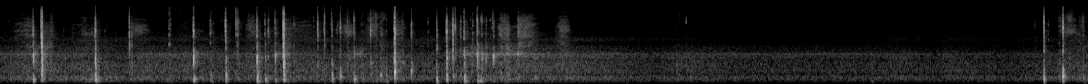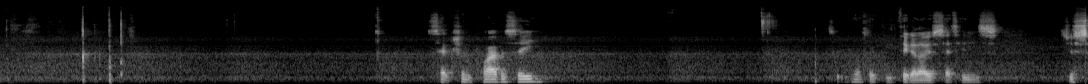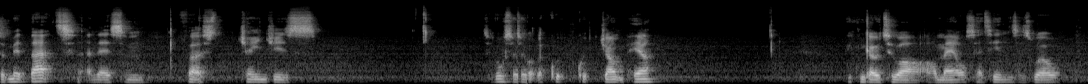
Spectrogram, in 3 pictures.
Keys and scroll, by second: 0.0-7.3 typing, 13.7 typing.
